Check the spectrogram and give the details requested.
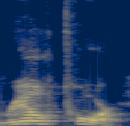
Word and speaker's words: realtor: And because you're paying for the low, in order to be a realtor, okay, it's two syllables, real and tor, not realtor. It's realtor. Learn the right pronunciation, realtor.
